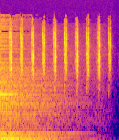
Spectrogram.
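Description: Clock-like ticking sound effect, even and quick at about four to five ticks a second, over the tail of theme music that fades out in the first second.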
